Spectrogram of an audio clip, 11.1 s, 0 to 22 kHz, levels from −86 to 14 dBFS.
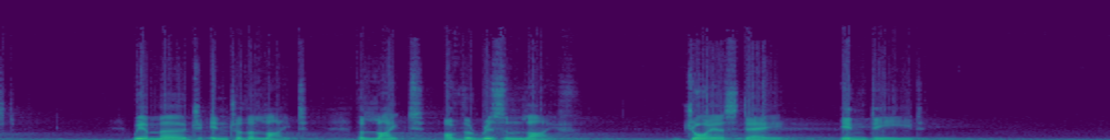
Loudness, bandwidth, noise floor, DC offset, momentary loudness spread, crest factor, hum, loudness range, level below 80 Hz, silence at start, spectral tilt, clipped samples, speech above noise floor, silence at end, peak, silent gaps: -31 LUFS; 17.5 kHz; -54 dBFS; under 0.1%; 21 LU; 20 dB; none; 4 LU; -54 dBFS; 0 s; -5.5 dB/octave; under 0.1%; 24 dB; 0.2 s; -12 dBFS; none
